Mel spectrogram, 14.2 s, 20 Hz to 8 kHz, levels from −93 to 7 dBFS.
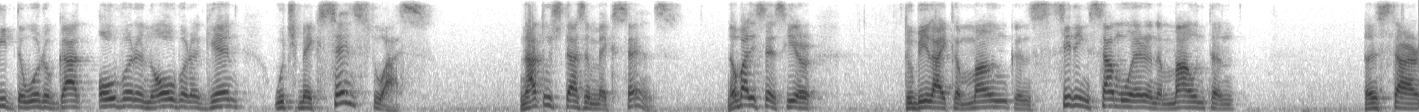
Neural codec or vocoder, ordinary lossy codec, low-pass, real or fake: none; Opus, 16 kbps; 7.2 kHz; real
